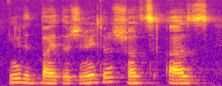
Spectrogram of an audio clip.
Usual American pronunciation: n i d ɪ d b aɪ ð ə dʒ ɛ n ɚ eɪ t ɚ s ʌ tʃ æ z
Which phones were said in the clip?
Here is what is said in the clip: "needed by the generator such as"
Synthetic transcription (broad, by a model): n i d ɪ d b aɪ ð ə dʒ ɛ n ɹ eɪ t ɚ ʃ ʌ s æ z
